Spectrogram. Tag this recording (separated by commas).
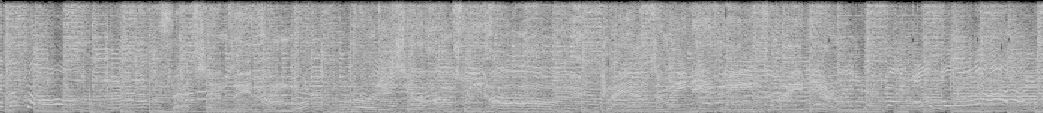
Music, Swing music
